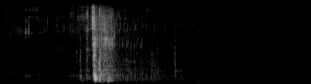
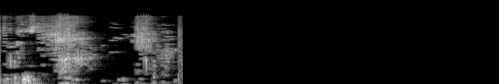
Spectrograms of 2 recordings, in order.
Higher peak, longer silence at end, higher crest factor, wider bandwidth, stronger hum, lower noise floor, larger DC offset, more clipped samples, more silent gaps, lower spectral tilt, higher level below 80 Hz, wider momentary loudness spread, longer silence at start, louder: second, -4 dBFS vs 0 dBFS; second, 1.95 s vs 3.15 s; first, 28 dB vs 20 dB; first, 19.5 kHz vs 12 kHz; neither; second, -83 dBFS vs under -90 dBFS; neither; neither; neither; second, -0.5 dB/octave vs -2 dB/octave; second, under -90 dBFS vs -38 dBFS; first, 26 LU vs 18 LU; first, 0.8 s vs 0 s; second, -24 LUFS vs -14 LUFS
